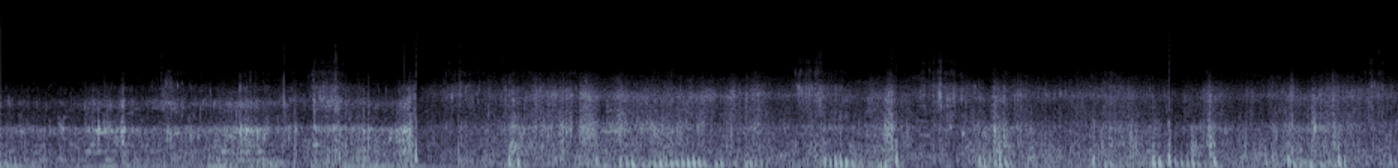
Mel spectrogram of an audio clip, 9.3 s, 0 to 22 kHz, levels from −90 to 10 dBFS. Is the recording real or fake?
real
